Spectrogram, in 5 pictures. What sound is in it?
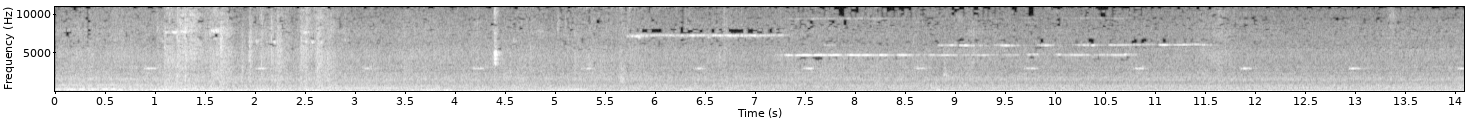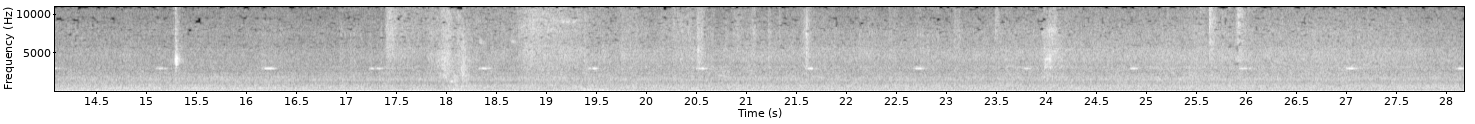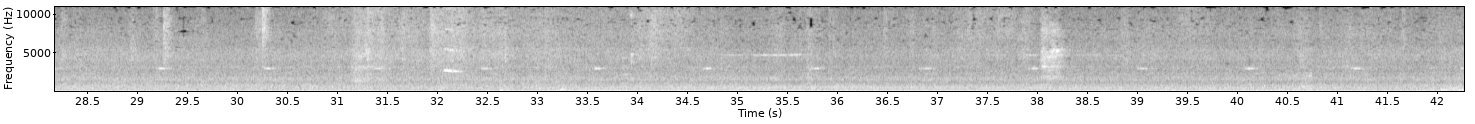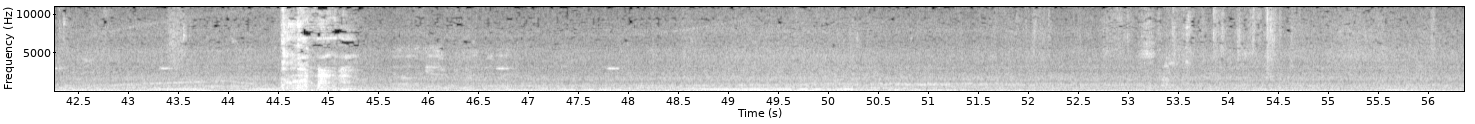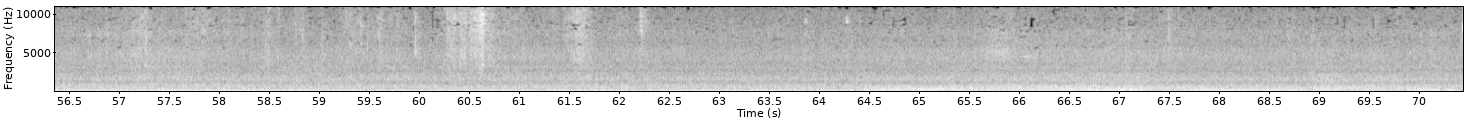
Interior bus stopping and setting off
